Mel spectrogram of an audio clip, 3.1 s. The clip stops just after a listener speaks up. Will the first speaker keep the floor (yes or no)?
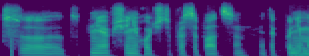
no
